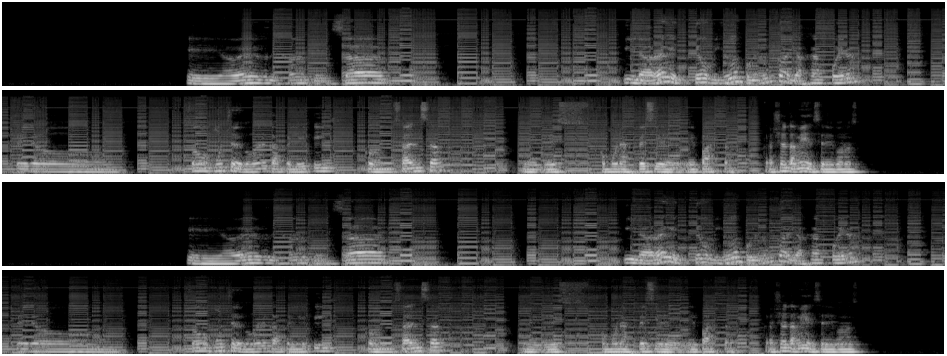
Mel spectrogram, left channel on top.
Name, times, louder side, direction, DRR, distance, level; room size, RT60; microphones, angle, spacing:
voice 1, 1.8-3.9 6.2-8.6 9.6-10.6 11.3-12.7 13.1-13.9 14.6-16.8 17.1-18.0, left 1 dB, 85° left, 1.1 m, -20 dB
sound 1, 2.4-17.0, equal, 45° left, 0.9 m, -30 dB
5.1 x 2.2 x 4.6 m
head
